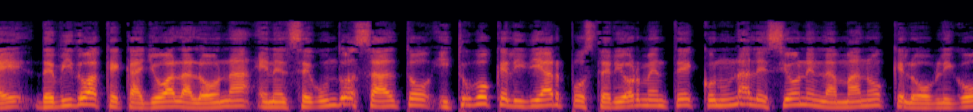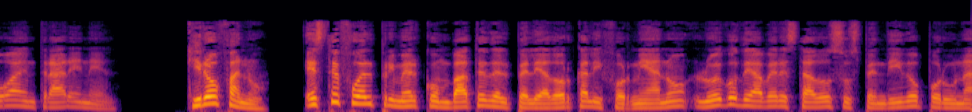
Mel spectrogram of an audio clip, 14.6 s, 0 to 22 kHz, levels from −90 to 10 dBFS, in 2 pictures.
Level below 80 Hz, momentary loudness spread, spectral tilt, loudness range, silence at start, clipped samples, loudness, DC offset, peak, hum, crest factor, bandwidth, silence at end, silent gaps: -56 dBFS; 8 LU; -5 dB/octave; 6 LU; 0 s; under 0.1%; -21 LUFS; under 0.1%; -2 dBFS; none; 20 dB; 11.5 kHz; 0 s; 8.23-8.62 s, 9.34-9.57 s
